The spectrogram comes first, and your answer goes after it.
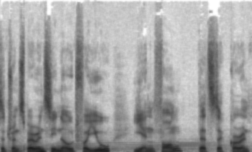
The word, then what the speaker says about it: Yanfeng: And as a transparency note for you, Yanfeng, that's the current pronunciation of the supplier, they are sponsoring this video.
